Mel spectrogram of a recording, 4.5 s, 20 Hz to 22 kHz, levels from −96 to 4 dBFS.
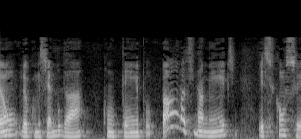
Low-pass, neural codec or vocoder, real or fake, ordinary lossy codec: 7.2 kHz; codec, 44.1 kHz, 3.4 kbps, Pupu-Codec; fake; MP3, 32 kbps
